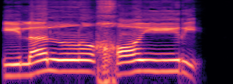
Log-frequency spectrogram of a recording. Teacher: Khairi, huruf kha tebal. Ingat huruf kha bersifat isti'la, kena tebal kha. Angkat kita punya pangkal lidah ni.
